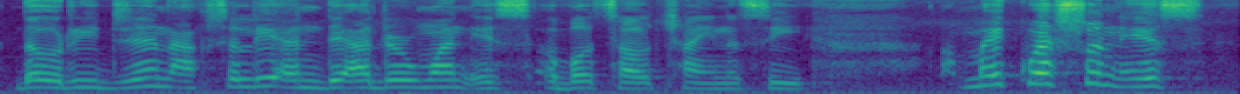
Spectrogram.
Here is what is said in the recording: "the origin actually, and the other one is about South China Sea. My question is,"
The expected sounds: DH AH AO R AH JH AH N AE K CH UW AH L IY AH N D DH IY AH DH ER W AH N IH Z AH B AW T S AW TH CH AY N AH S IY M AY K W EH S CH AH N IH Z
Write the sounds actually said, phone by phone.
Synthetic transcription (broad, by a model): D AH R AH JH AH N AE K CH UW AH L IY AH N D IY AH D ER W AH N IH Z AH B AW T S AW T CH AY N AH S IY M AY K W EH S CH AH N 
